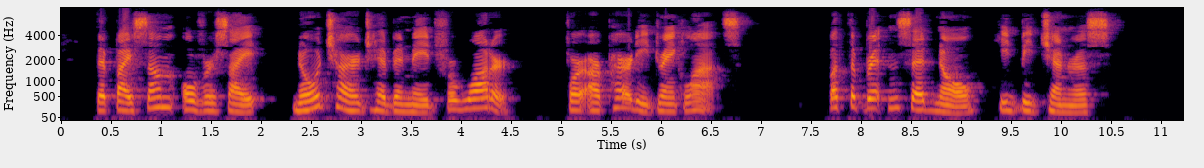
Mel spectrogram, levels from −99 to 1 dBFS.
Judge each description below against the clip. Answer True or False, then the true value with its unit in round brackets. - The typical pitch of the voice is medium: True (175 Hz)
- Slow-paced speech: True (130 wpm)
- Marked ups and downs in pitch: True (5.7 semitones)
